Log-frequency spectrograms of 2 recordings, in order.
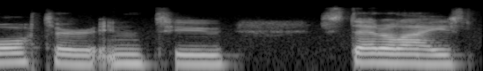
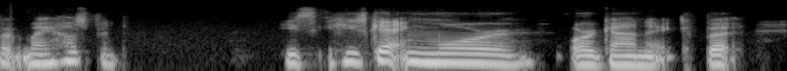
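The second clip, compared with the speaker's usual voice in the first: discreet, confiding, conversational aside tone. Speaking about a husband who is upstairs, speaking quietly. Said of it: "let me say this quietly 'cause my husband's upstairs".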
